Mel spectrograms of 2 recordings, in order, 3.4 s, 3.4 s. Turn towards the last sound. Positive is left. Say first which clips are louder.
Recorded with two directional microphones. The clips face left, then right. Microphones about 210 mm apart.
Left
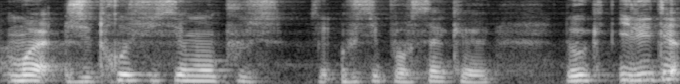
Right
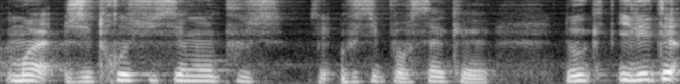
# right 7 dB
turn(degrees=-40)  # may be behind; listen again after turning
